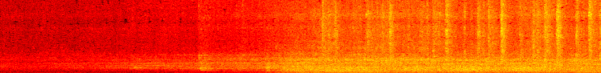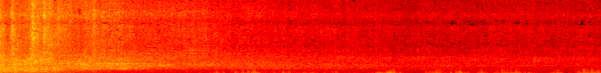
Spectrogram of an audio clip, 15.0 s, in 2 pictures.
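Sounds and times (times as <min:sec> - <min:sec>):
electric train passing on a bridge: 0:00.0 - 0:15.0
wheels clacking over rail joints: 0:01.2 - 0:12.2.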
